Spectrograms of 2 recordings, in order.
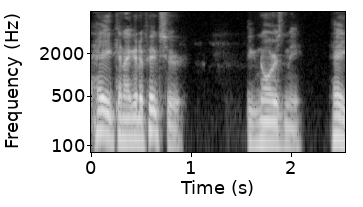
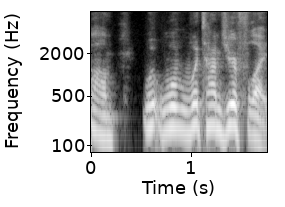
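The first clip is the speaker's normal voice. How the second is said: mock frantic woman's voice, higher pitch; 7 semitones higher, 3 dB louder than usual. Retelling how a lady at the airport line asked: imitating a frantic woman. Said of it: "Some lady comes up frantic to me".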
